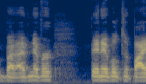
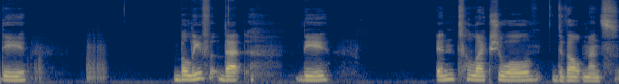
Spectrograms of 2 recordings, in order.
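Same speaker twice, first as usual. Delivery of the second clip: reading aloud, much slower; 4 dB quieter than usual. Speaker reading a long passage aloud from a text: reading slowly. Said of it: "I'm sorry if I'm reading so slowly".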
